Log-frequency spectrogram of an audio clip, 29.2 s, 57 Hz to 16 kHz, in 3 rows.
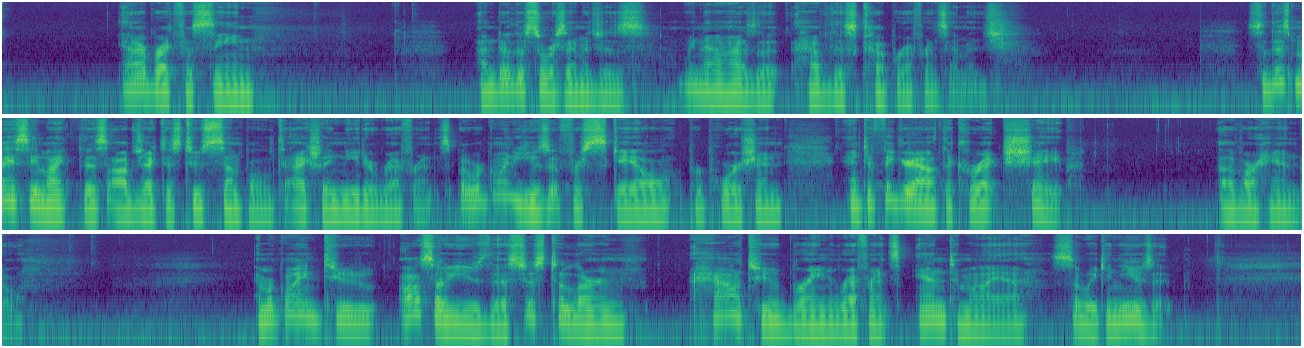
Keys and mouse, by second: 20.1 click, 20.3 click, 23.3 click, 25.1 click.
